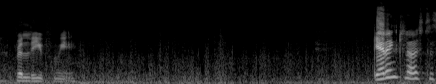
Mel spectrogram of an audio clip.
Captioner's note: wind whooshing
